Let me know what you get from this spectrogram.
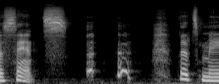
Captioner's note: chuckle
